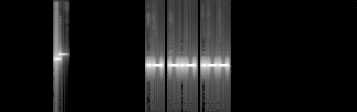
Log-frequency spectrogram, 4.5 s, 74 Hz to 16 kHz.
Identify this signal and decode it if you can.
Morse code, heard as a keyed tone, about 36 wpm, 700 Hz. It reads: AKW
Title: USA Call Sign Postfixes - 3 Letters 35wpm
